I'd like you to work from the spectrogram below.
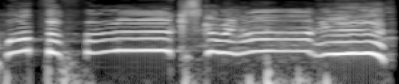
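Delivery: very high, slow baffled dog. Retold or imitated. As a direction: voice the confused family dog. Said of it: "the dog's going".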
